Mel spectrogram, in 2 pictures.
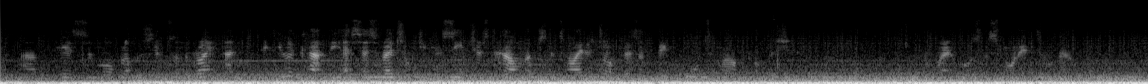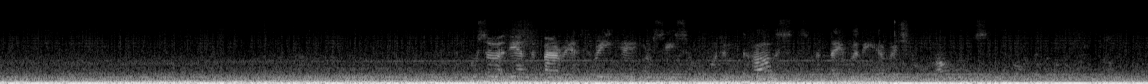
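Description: Steady low rumble of a road vehicle driving, heard from inside the vehicle, with indistinct voices talking now and then.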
